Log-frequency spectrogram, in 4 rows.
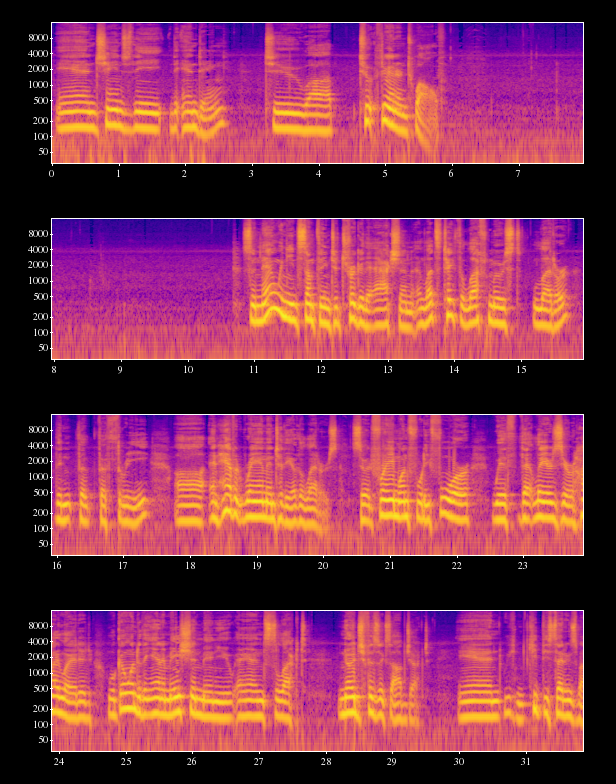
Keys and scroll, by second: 7.4-8.3 typing, 9.5 Return.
